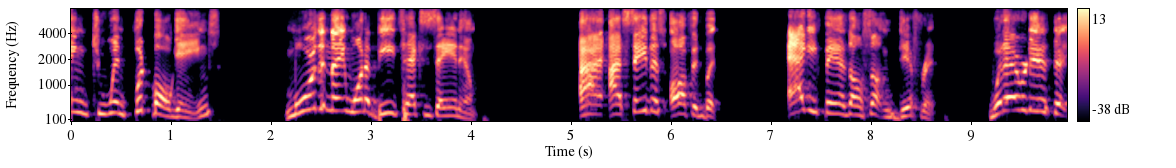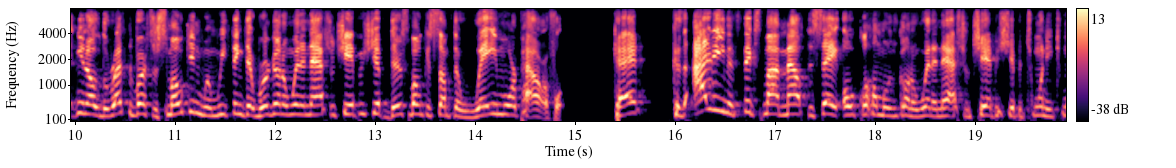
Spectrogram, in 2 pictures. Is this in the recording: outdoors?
no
